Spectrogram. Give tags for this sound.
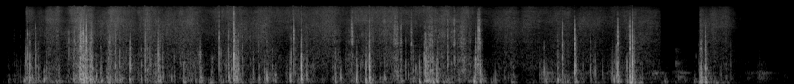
hand
rub

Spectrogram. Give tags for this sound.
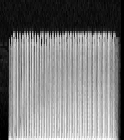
bass
crunchy

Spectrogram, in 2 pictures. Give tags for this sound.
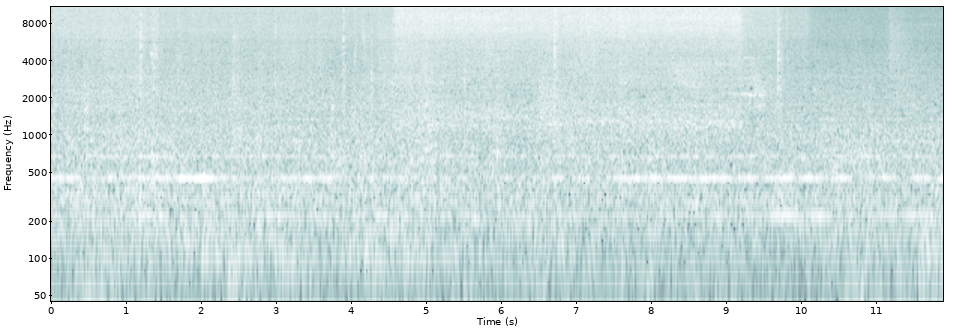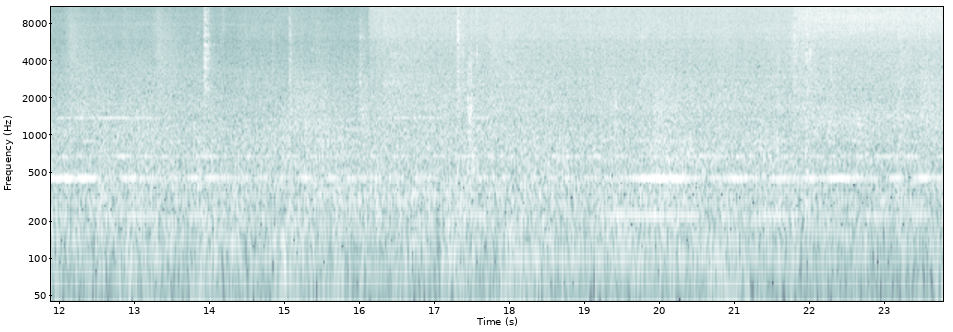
factory
field
wroclaw

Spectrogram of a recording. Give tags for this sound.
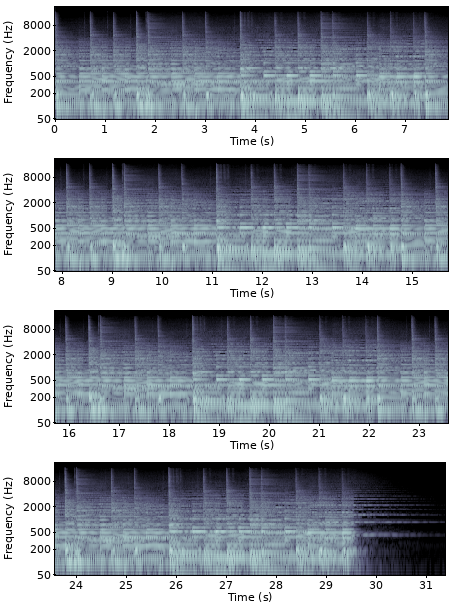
acoustic
background
broadcast
chord
clean
guitar
instrument
instrumental
interlude
intro
jingle
loop
melody
mix
movie
music
nylon-guitar
pattern
piano
podcast
radio
radioplay
sample
send
sound
stereo
strings
trailer

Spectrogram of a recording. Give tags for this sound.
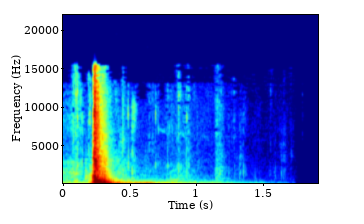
close
door
exterior

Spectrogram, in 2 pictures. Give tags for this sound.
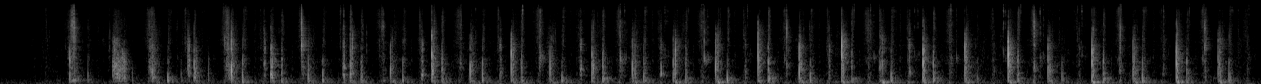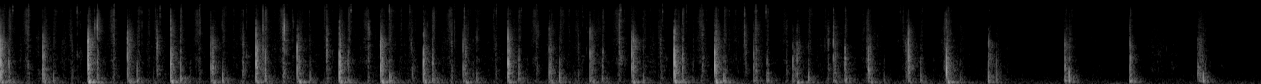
footsteps
step

